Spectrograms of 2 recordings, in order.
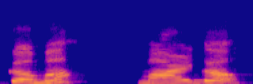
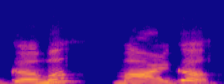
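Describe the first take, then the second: The two takes are said the same way.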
